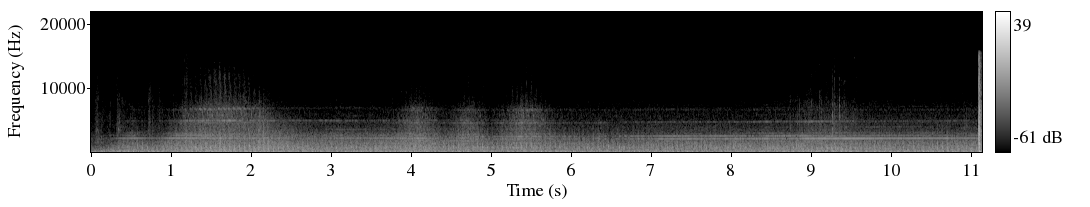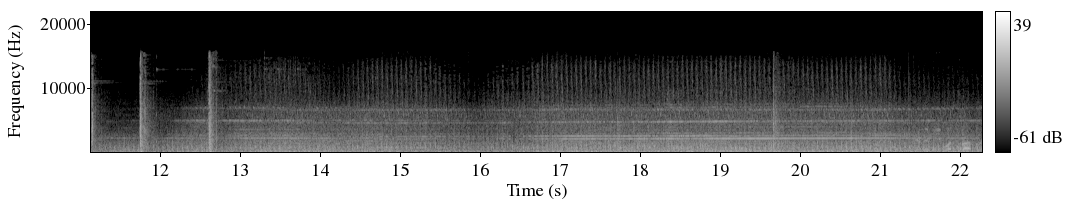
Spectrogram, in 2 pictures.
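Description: A helicopter in the Warzone video game makes a steady rotor drone that fills the scene, with a few sharp clicks partway through and the drone swelling slightly louder toward the end.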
